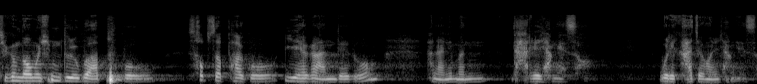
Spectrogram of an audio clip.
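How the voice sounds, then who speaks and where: The tone is dark and mellow, the pace fairly slow, and the loudness swings widely. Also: man, fairly high pitch for a man, ordinary pitch variation. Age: 60s. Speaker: pastor. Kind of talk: sermon.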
